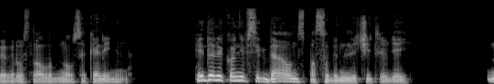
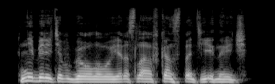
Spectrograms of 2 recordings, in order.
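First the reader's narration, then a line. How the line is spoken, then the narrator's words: Light laughing. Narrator (Russian): легко рассмеялся граф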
